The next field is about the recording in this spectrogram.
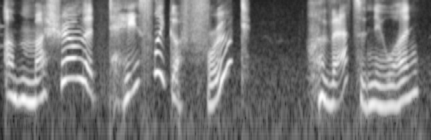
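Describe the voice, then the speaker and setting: A woman voicing a tiny, excitable, childlike companion creature in a video game, cutesy and exclamatory. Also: sits high, slow pace, noisy background, exaggerated voice. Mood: excited, curious. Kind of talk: video game character voice acting.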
